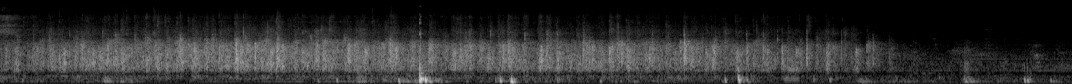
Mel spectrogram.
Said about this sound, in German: Schön, dass Sie hier sind. Applaus für Thomas Fischer.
